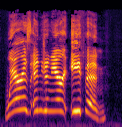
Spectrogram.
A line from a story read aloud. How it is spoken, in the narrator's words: as loudly as she can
